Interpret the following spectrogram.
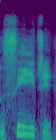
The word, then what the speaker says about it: siege: 자, siege라고 읽어요. 이게 포위작전입니다. 둘러싸는 거예요. 포위작전, siege.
